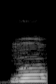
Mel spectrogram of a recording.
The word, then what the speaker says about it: Mu: Mu pronounced as in cargo, Mu, Si, and Yun.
